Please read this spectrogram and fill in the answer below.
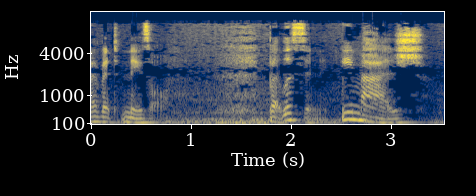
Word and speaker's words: image: But listen, image. Here it's pronounced. Why? Because you have a vowel after it.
